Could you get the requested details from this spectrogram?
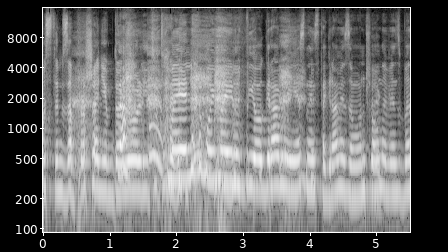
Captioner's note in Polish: śmiech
